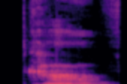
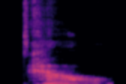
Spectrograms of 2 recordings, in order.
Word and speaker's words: καυ: Now, you may be, if you learned Erasmian, you may be learned to pronounce this as kau, but it's kav with the pointed Arab pronunciation, kappa, alpha, upsilon. That vowel pair, alpha, upsilon, is av, not al.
